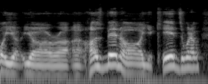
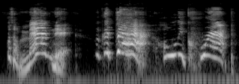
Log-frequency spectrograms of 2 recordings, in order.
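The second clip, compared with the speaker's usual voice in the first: much higher and louder, squealing delight, drawn-out holy crap; excited surprise; 4 dB louder, slower than usual. Real, not acted. Unboxing a used DVD, real high excited squeal. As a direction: gasp at the giant magnet.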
